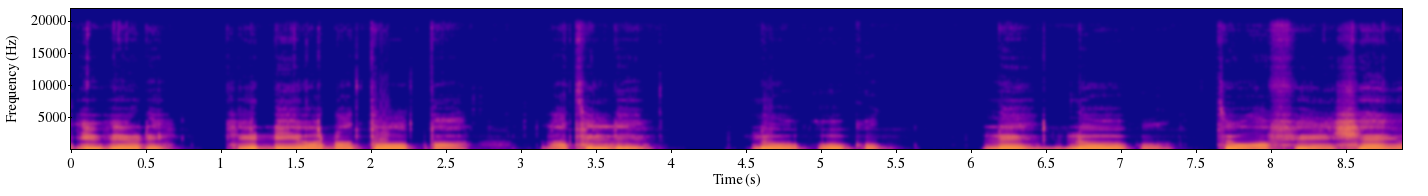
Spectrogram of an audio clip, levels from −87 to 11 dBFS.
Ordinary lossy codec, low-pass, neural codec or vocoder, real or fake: none; 19.8 kHz; none; real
